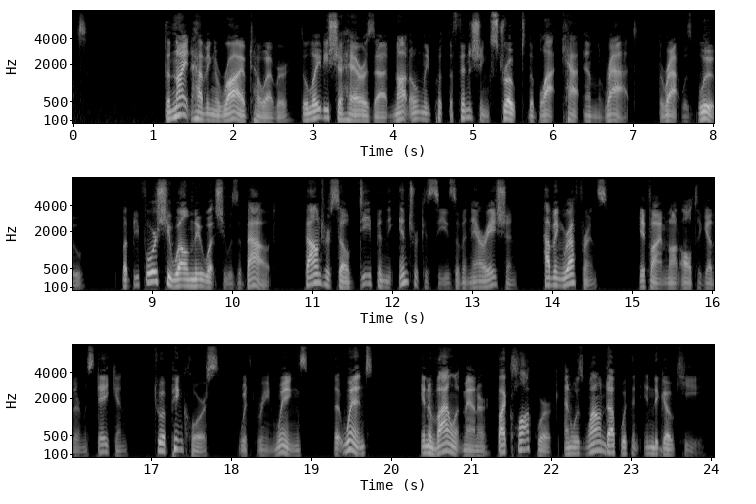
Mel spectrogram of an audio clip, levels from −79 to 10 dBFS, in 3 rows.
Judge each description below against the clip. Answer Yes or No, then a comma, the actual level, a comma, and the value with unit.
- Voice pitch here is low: Yes, low, 110 Hz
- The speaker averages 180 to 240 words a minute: Yes, average, 185 wpm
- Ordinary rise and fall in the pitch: No, wide, 7.5 semitones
